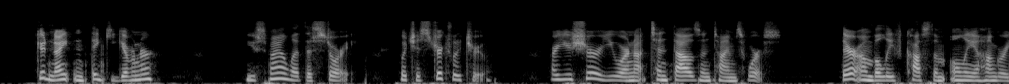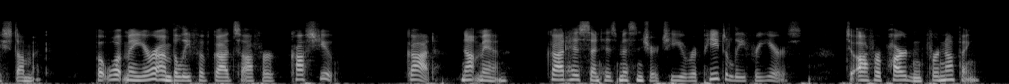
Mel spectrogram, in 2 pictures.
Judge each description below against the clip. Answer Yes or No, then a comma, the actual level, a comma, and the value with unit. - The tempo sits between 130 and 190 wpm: Yes, average, 180 wpm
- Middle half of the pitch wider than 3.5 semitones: No, average, 3.2 semitones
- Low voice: No, high, 195 Hz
